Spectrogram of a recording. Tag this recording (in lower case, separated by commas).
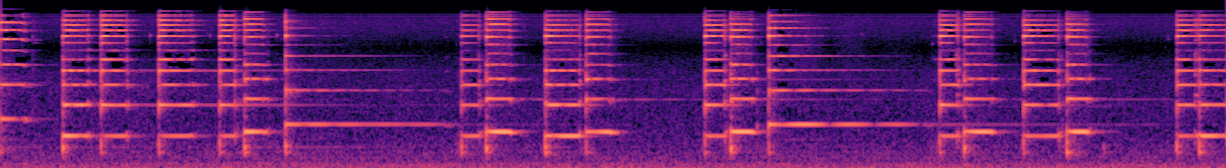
musical instrument, ukulele, music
